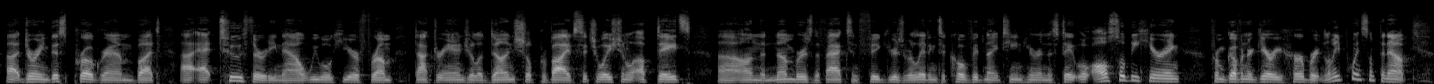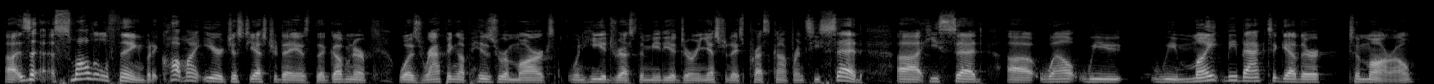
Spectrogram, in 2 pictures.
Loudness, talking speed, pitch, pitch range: -30 LUFS, 200 wpm, 115 Hz, 105-125 Hz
